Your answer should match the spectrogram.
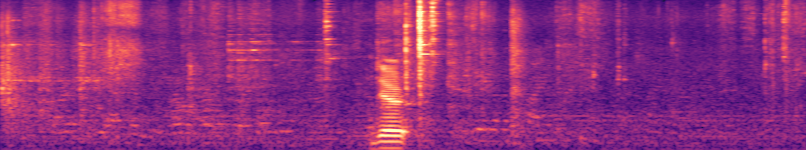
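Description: Quiet background of a working kitchen with light clinks of cutlery and plates, a few sharp clicks just after three seconds. A short spoken word is heard about three seconds in.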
